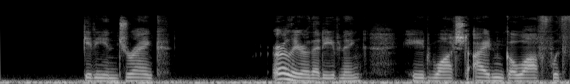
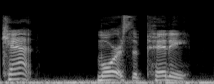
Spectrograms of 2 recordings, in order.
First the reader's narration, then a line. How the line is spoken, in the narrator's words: Staven growled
